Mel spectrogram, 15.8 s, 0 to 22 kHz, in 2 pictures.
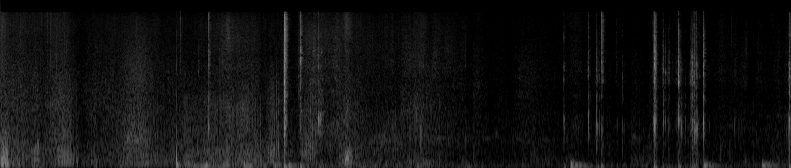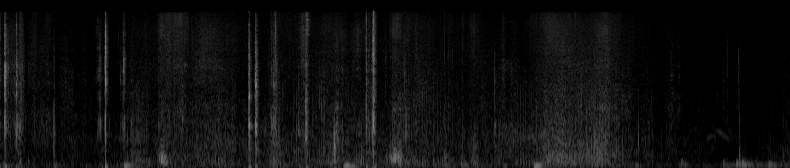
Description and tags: Loading bullets into Sauer 404 magazine while seated in a high seat position
ammunition, bullet, bullets, casing, casings, cock, gun, load, loading, magazine, reload, reloading, rifle, shell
